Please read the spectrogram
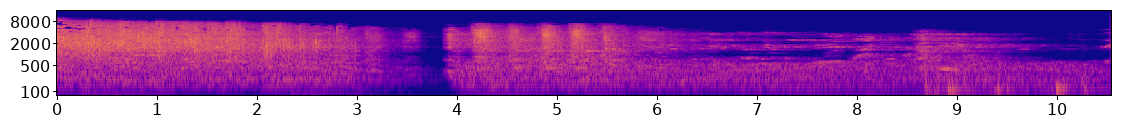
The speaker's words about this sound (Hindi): तालियां बजाइए, धमचक का स्वागत कीजिए।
